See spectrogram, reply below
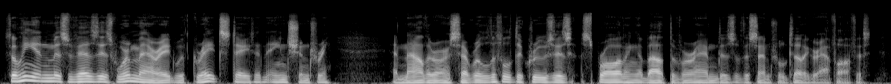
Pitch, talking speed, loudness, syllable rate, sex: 100 Hz, 190 wpm, -18 LUFS, 6.2 syllables/s, male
